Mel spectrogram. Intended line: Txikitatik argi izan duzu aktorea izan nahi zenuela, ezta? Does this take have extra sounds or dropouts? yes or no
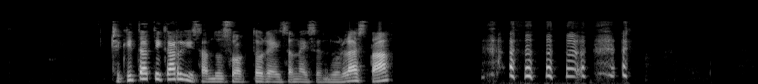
yes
